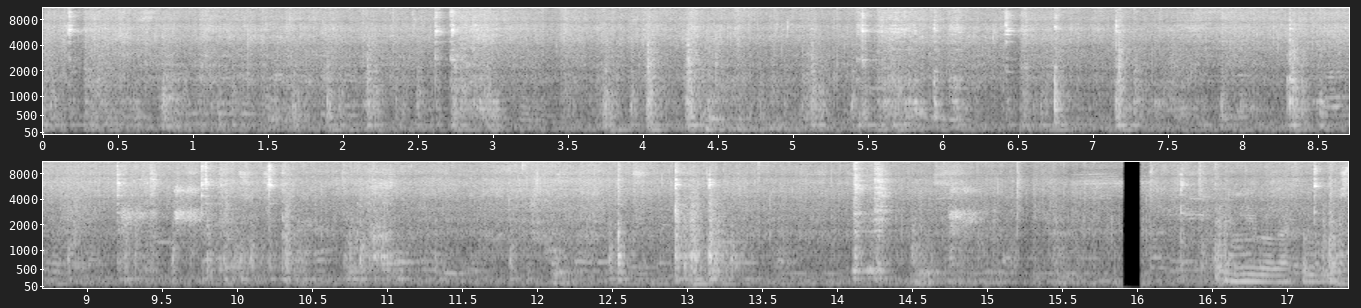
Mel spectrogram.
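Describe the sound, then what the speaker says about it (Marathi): Crushed green chilli and garlic stirred into a softened onion and tomato mixture frying in a pan, a loud continuous sizzle with steady scraping stir strokes throughout, close up and alone. "त्याच्यामध्ये मिरची आणि लसूण ते कुटून घेतलेलं ना आपण ते टाकून घेतो. आणि मस्त असं मिक्स करून घेतलं."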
